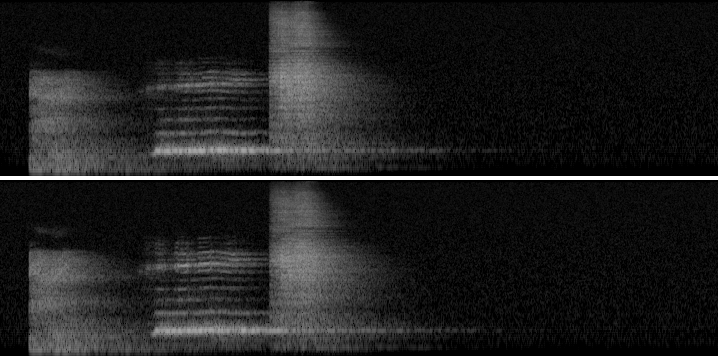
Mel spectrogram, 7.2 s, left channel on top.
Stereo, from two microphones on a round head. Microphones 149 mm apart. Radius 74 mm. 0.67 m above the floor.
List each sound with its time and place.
0.3 s a child speaking: 40° right (ahead or behind), 4 m
2.7 s a hiss: 35° left (ahead or behind), 1.9 m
